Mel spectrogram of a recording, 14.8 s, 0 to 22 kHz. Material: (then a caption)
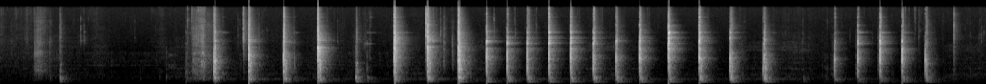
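Wood. A fresh, solid, bent green birch branch about 40 cm long stands on a wooden chopping stump and is split with a small steel carving axe with a yellow handle, the stump also taking the blows. After a few faint early taps, a steady run of about two dozen sharp, bright chopping thwacks follows, each decaying quickly with little low end.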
